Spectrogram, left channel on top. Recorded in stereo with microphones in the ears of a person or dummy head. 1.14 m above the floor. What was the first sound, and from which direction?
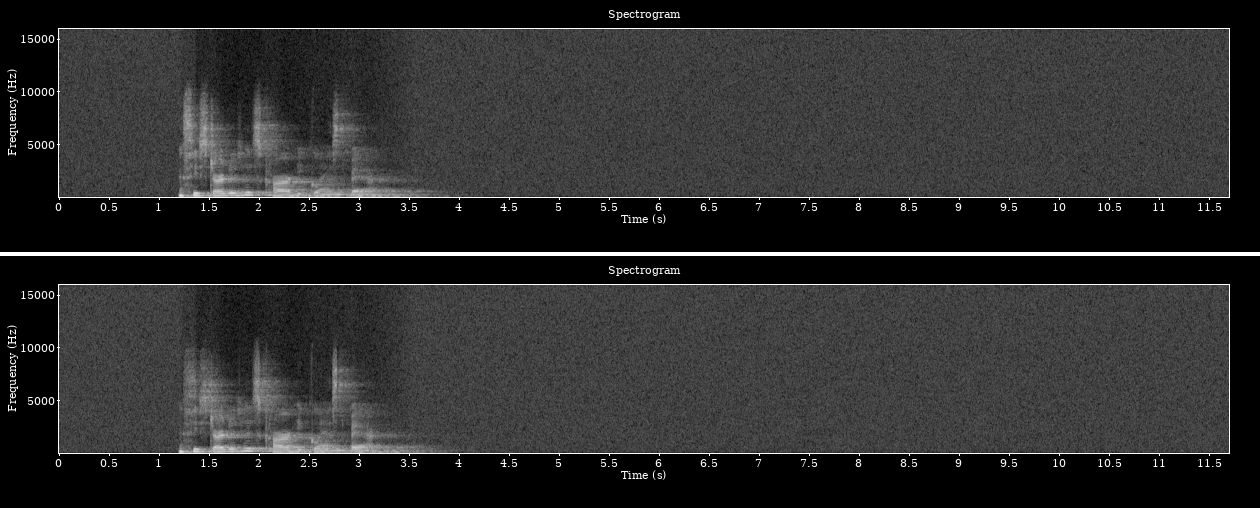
A woman speaking, 25° left (ahead or behind).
